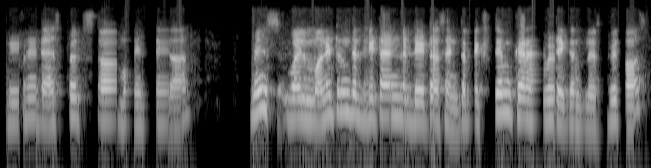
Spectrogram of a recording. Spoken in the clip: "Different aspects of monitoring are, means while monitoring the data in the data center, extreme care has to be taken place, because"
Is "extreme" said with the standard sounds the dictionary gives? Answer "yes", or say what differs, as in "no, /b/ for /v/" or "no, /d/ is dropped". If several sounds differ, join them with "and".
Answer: no, /ɹ/ is dropped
